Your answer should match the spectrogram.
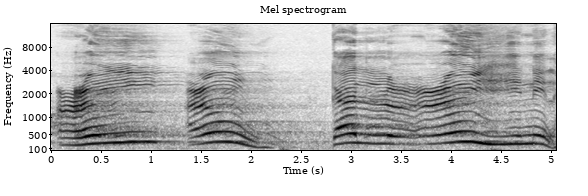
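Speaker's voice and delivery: teacher mocking the wrong ain; mock heavy ain. Shown as a demonstration. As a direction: overdo the ain, pushed up and thick. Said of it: "hana perlu mekelok tadi".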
